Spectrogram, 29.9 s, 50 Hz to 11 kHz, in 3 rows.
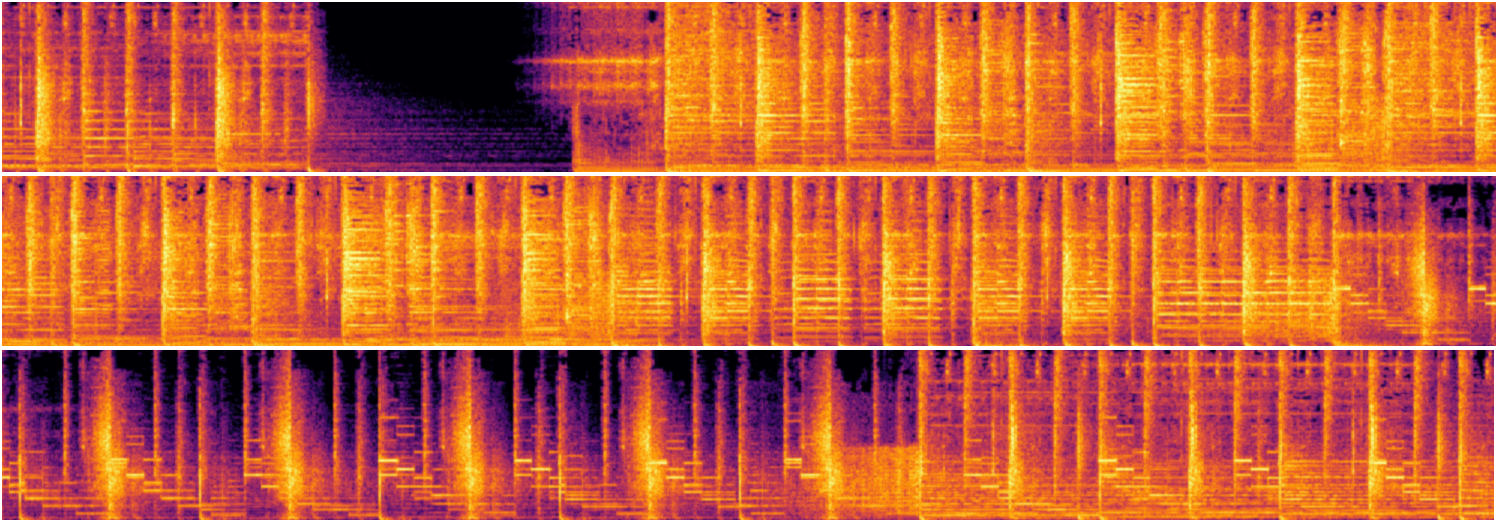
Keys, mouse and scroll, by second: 0.4 middle click, 0.8 scroll up 2, 1.0 middle drag, 1.3 middle click, 1.7-2.1 middle drag, 2.1 /, 2.4-3.0 middle drag, 3.0 drag, 3.4 shift+middle drag, 3.5 scroll up 4, 4.0-5.1 middle drag, 5.1-5.5 scroll down 3, 5.5-8.3 middle drag, 8.3 click, 8.4-9.0 scroll down 4, 9.0 middle click, 9.6-10.3 shift+middle drag, 10.3 click, 12.2 shift+middle click, 12.7-17.3 drag, 17.7-21.7 drag, 22.2 click, 22.9-23.7 scroll up 5, 23.7 shift+middle click, 24.4 s, 25.8-26.1 scroll down 4, 26.1 middle click, 26.3-27.3 scroll up 4, 26.7 shift+middle click, 27.0 middle drag, 27.5 s, 28.6 click, 28.8 scroll up 3, 29.1 Tab, 29.4 middle click.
